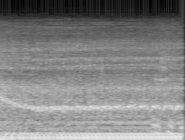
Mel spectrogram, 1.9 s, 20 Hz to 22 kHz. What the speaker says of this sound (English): This is the flying brick BMW K75RT. 75 means 750 cc. ABS, fuel injected.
